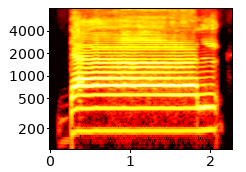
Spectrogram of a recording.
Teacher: এই অক্ষরটা হলো দাল। জিহ্বার আগায় এই দুই দাঁতের, সামনের উপরের দুই দাঁতের গোড়ার সঙ্গে লাগিয়ে উচ্চারণ হবে আর তিন আলিফ টেনে পড়বেন।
